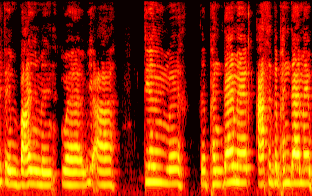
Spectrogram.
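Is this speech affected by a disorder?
Yes: cerebral palsy.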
